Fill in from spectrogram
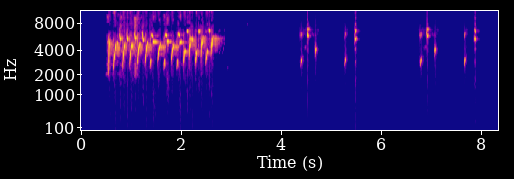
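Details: Widani song of a Moroccan European goldfinch meant to teach chicks: a lively two-second twittering phrase of rapid high notes, followed by scattered soft, single chip calls at irregular intervals.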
